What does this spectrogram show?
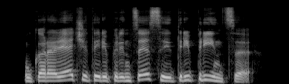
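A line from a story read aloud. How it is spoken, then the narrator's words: Displeased voice. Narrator (Russian): недовольным голосом произнес я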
